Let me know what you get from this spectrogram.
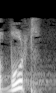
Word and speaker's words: Buddha: Trong khi đó trong tiếng Sanskrit Pali đọc là Put, tại vì chữ A ở cuối từ đó được gọi là âm câm. Thay vì đọc là Buddha thì đọc là Bút.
